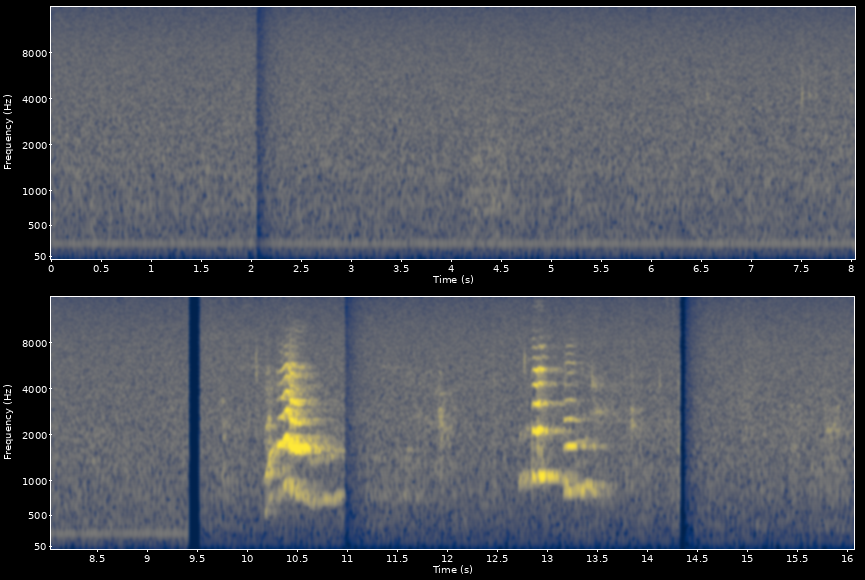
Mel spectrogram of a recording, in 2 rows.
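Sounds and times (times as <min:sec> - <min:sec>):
cat meowing: 0:10.2 - 0:11.0.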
